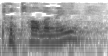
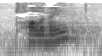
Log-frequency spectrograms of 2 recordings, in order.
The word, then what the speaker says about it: Ptolemy: The P is silent. It's not Ptolemy. It's Ptolemy.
